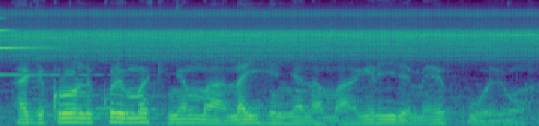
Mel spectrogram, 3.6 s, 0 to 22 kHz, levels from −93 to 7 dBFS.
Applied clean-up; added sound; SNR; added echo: none; Bicycle bell + Insect; 2 dB; none.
